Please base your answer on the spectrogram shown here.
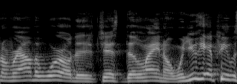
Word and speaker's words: Delano: Willie Jolley, with my special guest, Delano Lewis. And let me tell you, folks, it's spelled Delano, which would like Franklin Delano Roosevelt. But his parents said, no, your name is Delano, not Delano, it's Delano.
